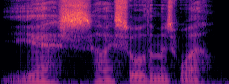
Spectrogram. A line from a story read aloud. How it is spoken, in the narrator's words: Beatrix murmured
